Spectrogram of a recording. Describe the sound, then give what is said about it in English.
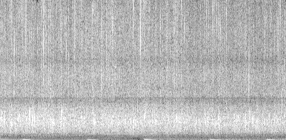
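A church audience claps during the offering in a steady, dense wash of applause, with a low tone sliding downward every half second or so beneath it. No one speaks. “I don't know why you're not clapping, because we can use that to help people.”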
